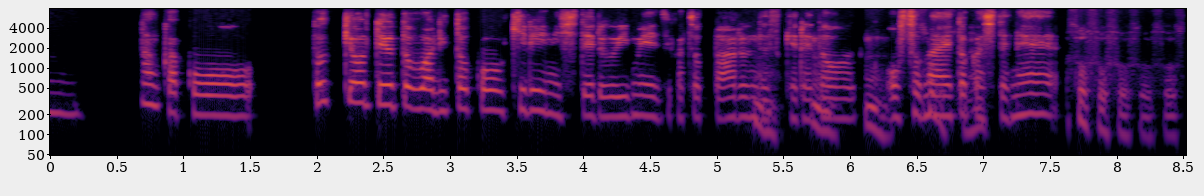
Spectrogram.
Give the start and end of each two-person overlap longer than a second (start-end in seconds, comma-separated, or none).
5.3-7.1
